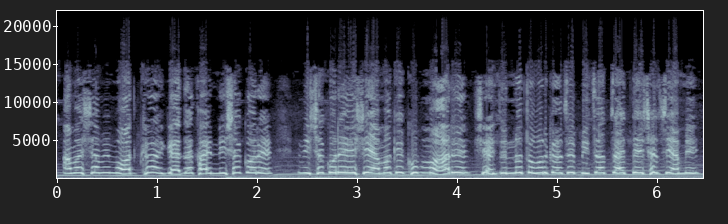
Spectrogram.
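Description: A performer voicing a plaintive young married woman in a comic cartoon, with a squeaky, shrill, pitched-up voice. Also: steady tone, quick pace, recorded from a distance. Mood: plaintive, pleading. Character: young married woman, tearful, pleading battered wife. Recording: music behind the voice.

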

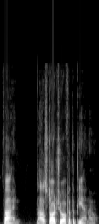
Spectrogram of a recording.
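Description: An actor plays a charming angel in an audio drama. His voice is on the low side with lively pitch movement, and his manner is unruffled and reassuring. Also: fairly quick, no room sound, studio quality. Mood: friendly, encouraging. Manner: smooth, easygoing, reassuring. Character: charming, unruffled angel posing as bishop's assistant.

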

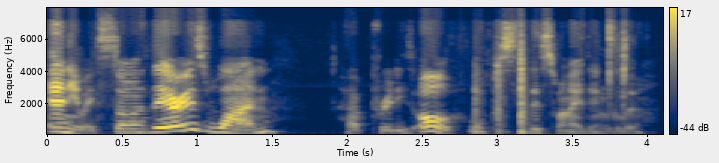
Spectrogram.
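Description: A woman from Venezuela whose English carries a Spanish accent, talking her way through a live craft demonstration. Her voice has a noticeable gravelly fry, and she chats easily, thinking aloud and replying to viewers as she works. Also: fairly high pitch, expressive, moderate pace, noisy background. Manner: chatty, thinks aloud while working, answers viewer comments.

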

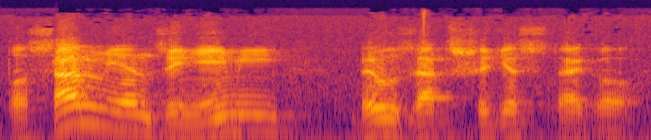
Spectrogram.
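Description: A man's voice: fairly low pitch, big pitch swings, a little slow, slight background noise. A man narrating an old epic in solemn verse, in 1940s radio acting style. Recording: dull lo-fi 1948 radio recording.

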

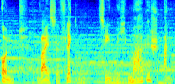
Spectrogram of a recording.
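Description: An actor playing a debonair English gentleman adventurer, urbane, formal and dryly witty, in a German audio drama. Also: low-pitched, sing-song, slow pace, music in the background, exaggerated voice. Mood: suave, wry.

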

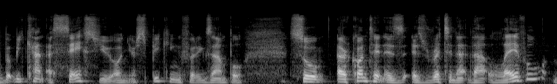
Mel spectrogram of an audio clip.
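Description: Scottish host in his forties, deep voice, relaxed and chatty on a home live stream, lots of ums. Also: breathy edge. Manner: relaxed and friendly, thanks viewers, frequent fillers. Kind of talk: live stream Q&A, reading comments. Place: home study lined with bookshelves. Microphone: desk microphone in front, webcam framing.

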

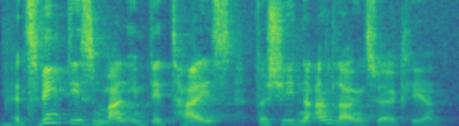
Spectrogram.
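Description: A man acting an eager, impatient younger detective in a crime radio drama, brisk and insistent. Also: fairly high pitch, big pitch swings, bright, forceful tone.

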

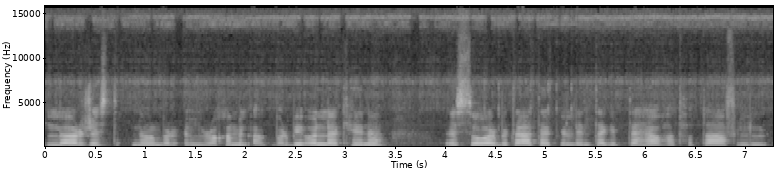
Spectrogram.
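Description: Egyptian arabic teacher going thru a kids workbook, medium pitch, repeats phrases word by word in english then arabic. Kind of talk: screen-recorded lesson explaining a children's workbook, translating English into Arabic.

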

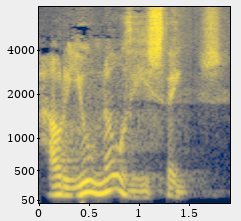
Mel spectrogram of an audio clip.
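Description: An actor playing an earnest, insistent young rebel in a 1950s radio drama. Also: male voice, medium pitch, big pitch swings, takes it slowly, a little mellow, husky, exaggerated voice. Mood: wary. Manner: intense, insistent. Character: urgent, earnest young male rebel pleading his case.

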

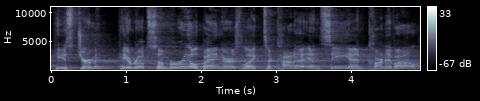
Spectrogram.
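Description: A goofy dead Hungarian composer hosting a chat show, with a put-on Hungarian accent. The voice sits very high and swings widely. Long hall reverb with music behind. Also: male voice, expressive, measured pace, fairly bright tone, exaggerated voice. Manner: silly, playful talk-show host banter. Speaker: comedy sketch character. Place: large concert hall stage.

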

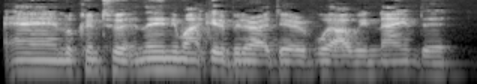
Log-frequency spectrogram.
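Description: Bright-voiced New Zealand man, relaxed. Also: lowish voice, fast. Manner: relaxed, reads out questions plainly. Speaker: musician guest. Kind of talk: casual chat. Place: indoor room by a window.

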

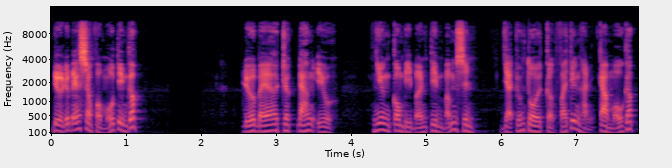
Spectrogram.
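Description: A man's voice: medium pitch, animated, moderate pace, long pauses, close to an everyday voice. A man voicing a grave elderly doctor in a cartoon drama, speaking formally and apologetically. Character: grave elderly male heart doctor breaking bad news.

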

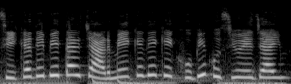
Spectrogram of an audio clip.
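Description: A woman's voice: extremely high pitch, a little fast, darkish tone. A woman storyteller reading scripted narration for a cartoon, with music underneath.

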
